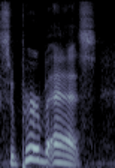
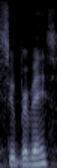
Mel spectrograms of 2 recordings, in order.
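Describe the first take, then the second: First: The b sound ends the first word. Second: The b sound starts the second word. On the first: It sounds like a rude phrase. The speaker calls it wrong. "Instead of super bass" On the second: It names the song. The speaker calls it right. "Instead of super bass"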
